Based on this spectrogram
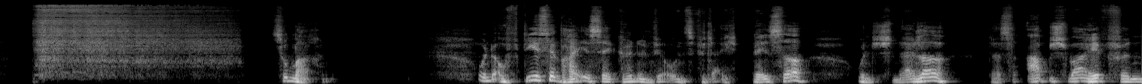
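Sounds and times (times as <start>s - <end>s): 
audible breathing out during a breathing exercise: 0.0s - 2.5s, 4.2s - 4.8s
speech: 2.8s - 3.4s, 4.8s - 11.4s.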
